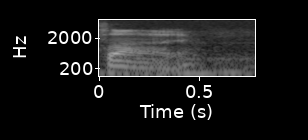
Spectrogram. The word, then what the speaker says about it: psi: they have this thick this is called sigh spell psi but it's a Greek letter pronounced sign so what do we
